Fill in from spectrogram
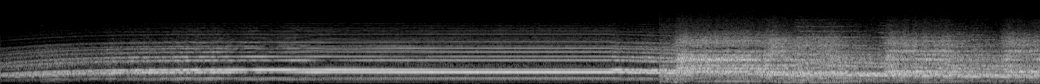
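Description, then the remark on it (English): An air raid siren rises and holds a loud, steady wailing tone with rich harmonics, then shifts into a harsher, more chaotic blare midway through, continuing loudly to the end with no one speaking. “All right, so the air raid siren has gone off.”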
